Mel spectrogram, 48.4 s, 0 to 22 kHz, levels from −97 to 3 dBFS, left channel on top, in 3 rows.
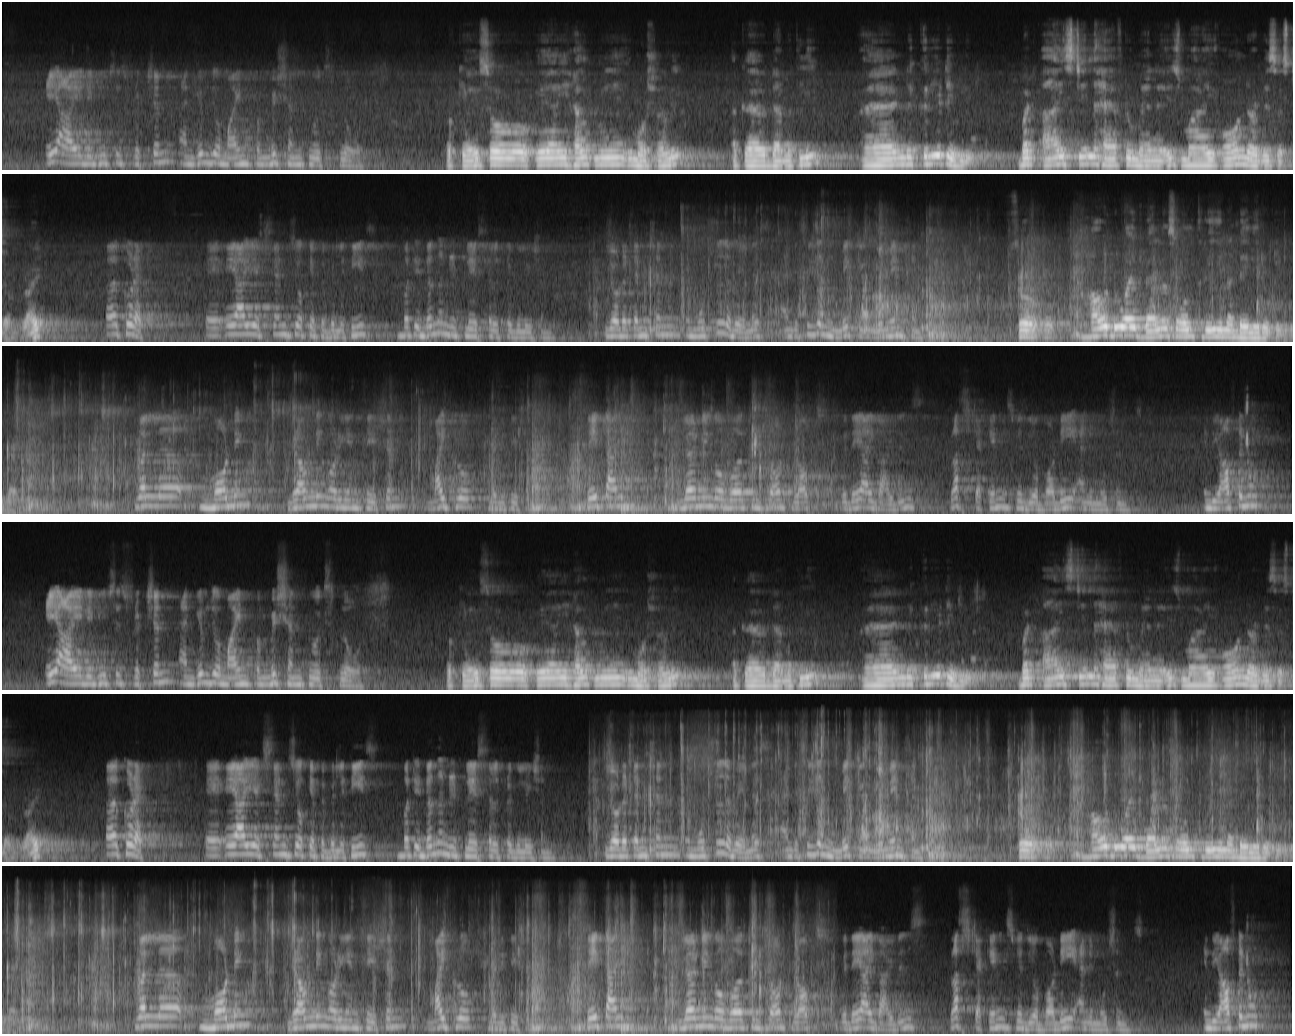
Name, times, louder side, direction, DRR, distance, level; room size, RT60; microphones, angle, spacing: voice 1, 0.5-4.8 17.4-17.9 18.7-20.8 21.1-23.1 23.7-27.9 30.4-30.5 33.9-35.4 35.8-39.0 39.5-40.2 40.7-43.8 44.1-46.4 47.3-48.0, right 3 dB, 40° right, 0.6 m, -34 dB
voice 2, 5.6-8.5 9.1-10.2 10.7-12.2 12.7-16.7 28.8-29.3 29.6-32.5, left 4 dB, 80° left, 0.6 m, -22 dB
Livestock farm animals working animals, 23.5-42.7, right 3 dB, 80° right, 1.6 m, -41 dB
25.5 x 23.0 x 10.0 m
head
